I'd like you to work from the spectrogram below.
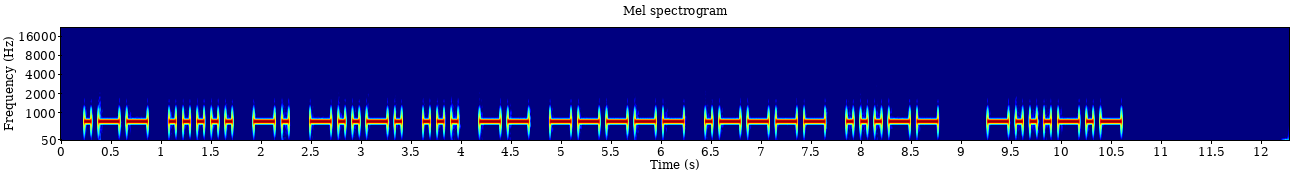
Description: Morse code, heard as a keyed tone, about 17 wpm, 700 Hz. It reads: W5N/SM013 <BK>
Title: SOTA QSO Practice 17wpm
